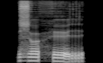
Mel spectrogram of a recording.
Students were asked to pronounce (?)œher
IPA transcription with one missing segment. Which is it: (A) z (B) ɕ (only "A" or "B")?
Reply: A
